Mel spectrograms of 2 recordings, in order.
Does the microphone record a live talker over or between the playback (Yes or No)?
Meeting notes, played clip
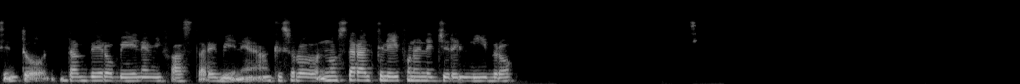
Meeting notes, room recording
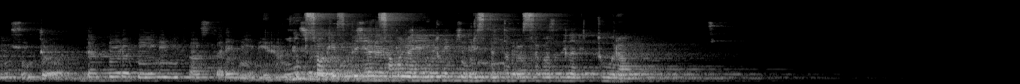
Yes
